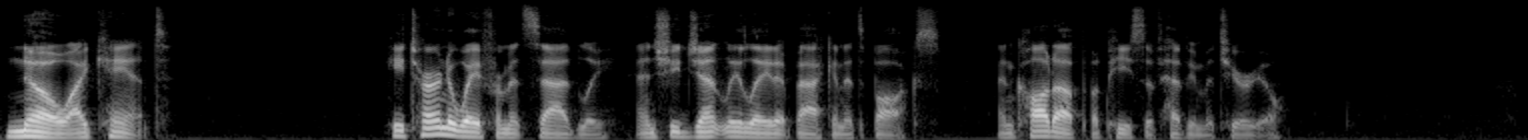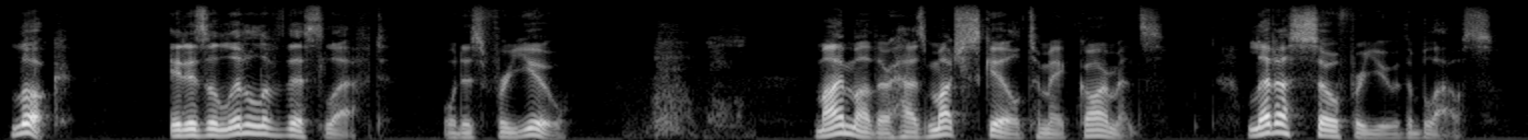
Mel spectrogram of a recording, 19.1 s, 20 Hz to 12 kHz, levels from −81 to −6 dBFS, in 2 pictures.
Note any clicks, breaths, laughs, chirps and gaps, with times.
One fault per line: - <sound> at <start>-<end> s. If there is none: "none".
- sniff at 13.6-14.2 s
